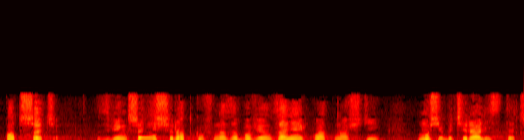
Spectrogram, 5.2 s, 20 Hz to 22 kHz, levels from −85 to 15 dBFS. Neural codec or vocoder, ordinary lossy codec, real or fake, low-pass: none; none; real; 7.2 kHz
